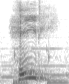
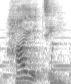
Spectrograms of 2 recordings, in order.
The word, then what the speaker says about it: Haiti: In North America, it's pronounced Haiti. Haiti. However, I come from the UK, so I pronounce it Haiti. Haiti. Which one's correct? Who knows?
